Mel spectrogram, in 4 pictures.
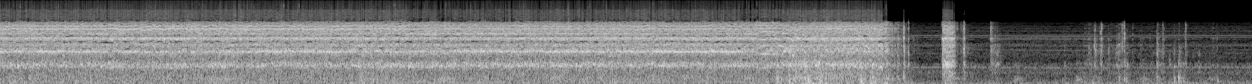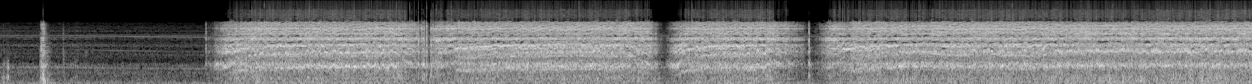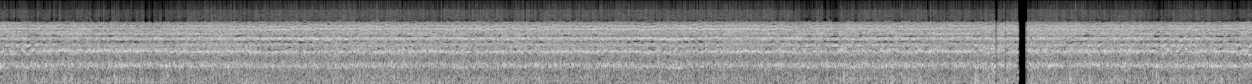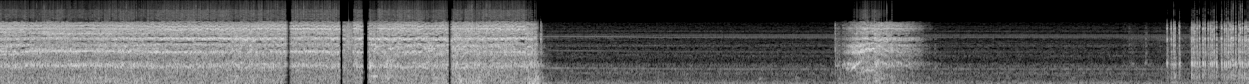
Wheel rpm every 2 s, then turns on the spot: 230, 230, 230, 230, 110, 0, 0, 90, 150, 160, 130, 220, 230, 230, 220, 230, 230, 230, 230, 220, 210, 120, 0, 20, 10.
18-20 48-50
